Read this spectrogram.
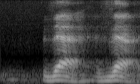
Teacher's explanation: Jadi lidahnya ujung lidah menyentuh ujung gigi seri atas ya. Lidahnya dikeluarkan sedikit ya atau sederhananya digigit sedikit.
